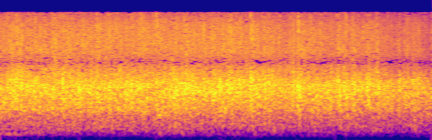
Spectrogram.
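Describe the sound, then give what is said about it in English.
An audience claps together in a dense, steady wash of applause that holds at an even loudness for about three seconds, with no voices breaking through. “Come on, clap like that blessed you, even though I know it stepped on your toes a little bit.”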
